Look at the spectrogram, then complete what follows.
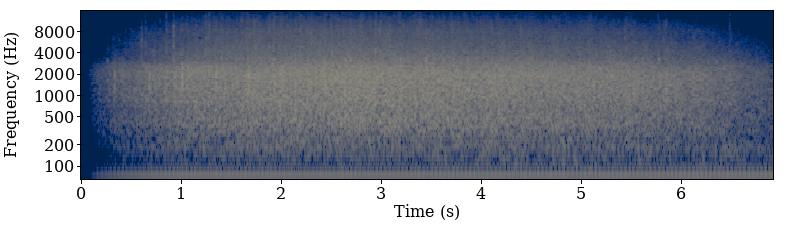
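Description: Audience applause, swelling in over the first second and dying away near the end.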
